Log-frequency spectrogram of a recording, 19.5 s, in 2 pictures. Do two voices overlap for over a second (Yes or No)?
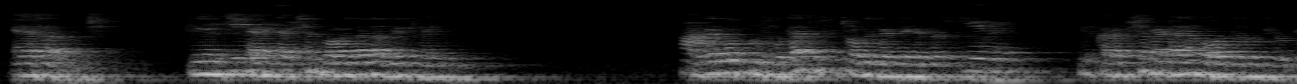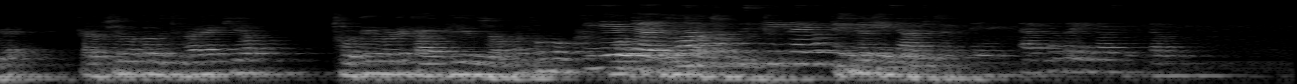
Yes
